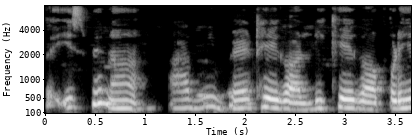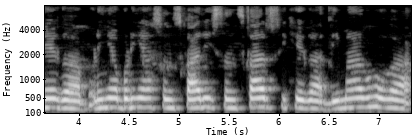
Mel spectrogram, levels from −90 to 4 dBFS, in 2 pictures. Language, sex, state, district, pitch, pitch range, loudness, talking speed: Hindi, female, Bihar, Araria, 230 Hz, 220-245 Hz, -14 LUFS, 100 wpm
